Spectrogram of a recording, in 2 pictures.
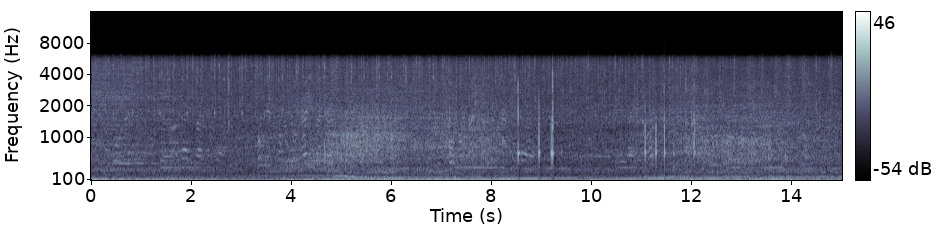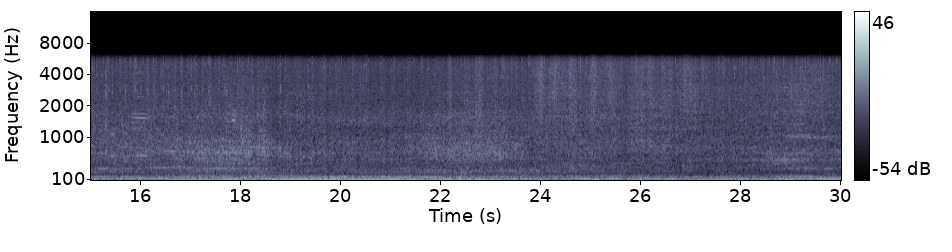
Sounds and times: Clock: 0.0s - 30.0s
Speech: 0.3s - 19.6s.

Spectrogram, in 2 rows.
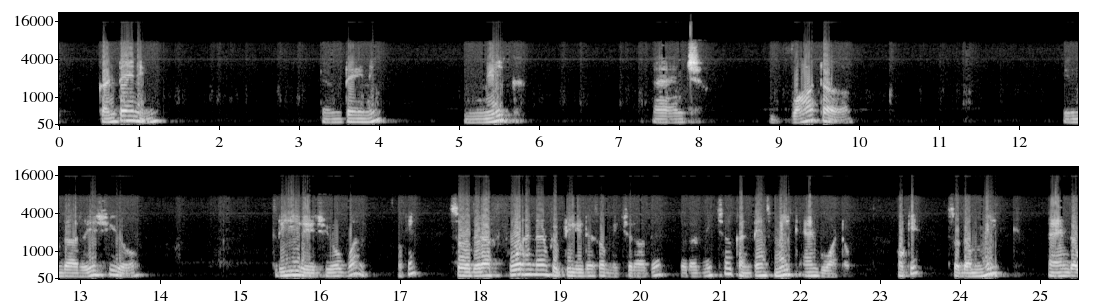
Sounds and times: Speech: 0.5s - 1.4s, 3.3s - 4.1s, 5.1s - 5.9s, 7.4s - 8.1s, 8.9s - 10.0s, 12.6s - 13.8s, 15.4s - 25.4s.

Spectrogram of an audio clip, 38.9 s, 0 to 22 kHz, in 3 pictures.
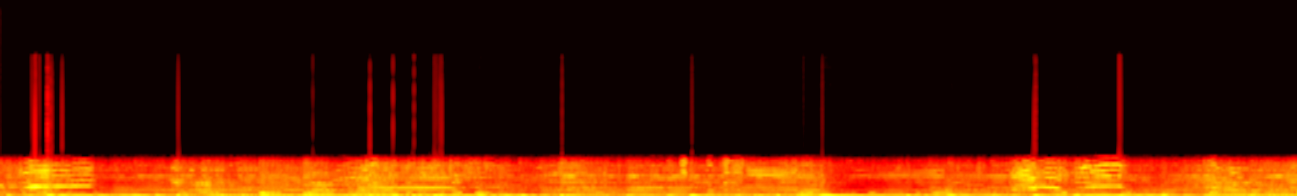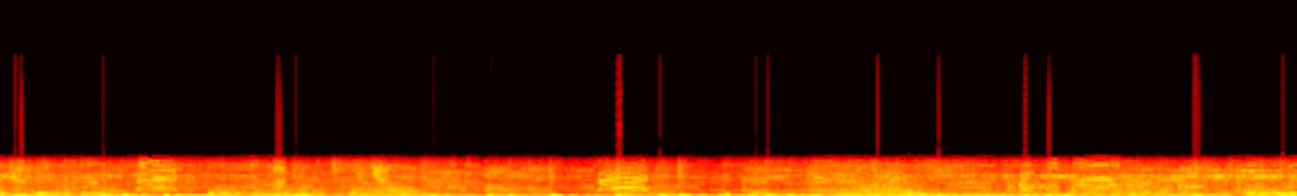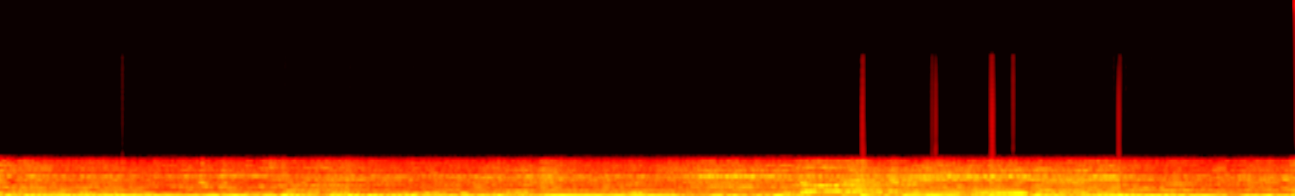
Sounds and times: Male singing: 0.0s - 1.0s, 1.6s - 17.7s, 18.9s - 27.5s, 28.5s - 38.8s
Music: 0.0s - 38.8s.

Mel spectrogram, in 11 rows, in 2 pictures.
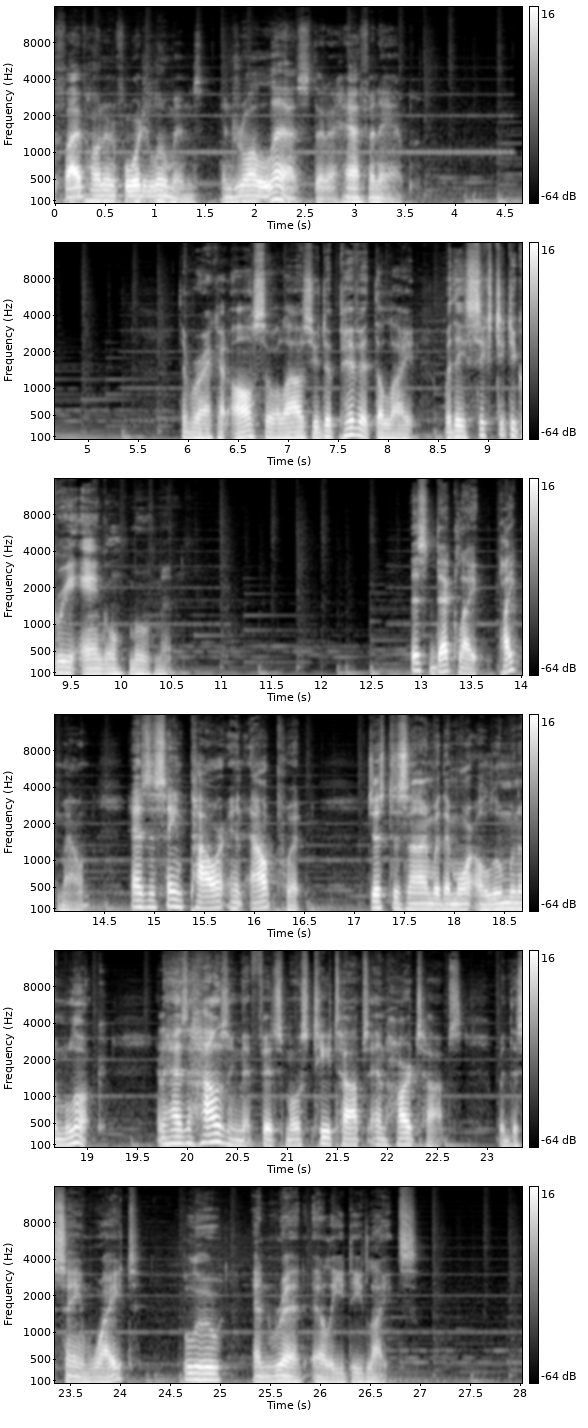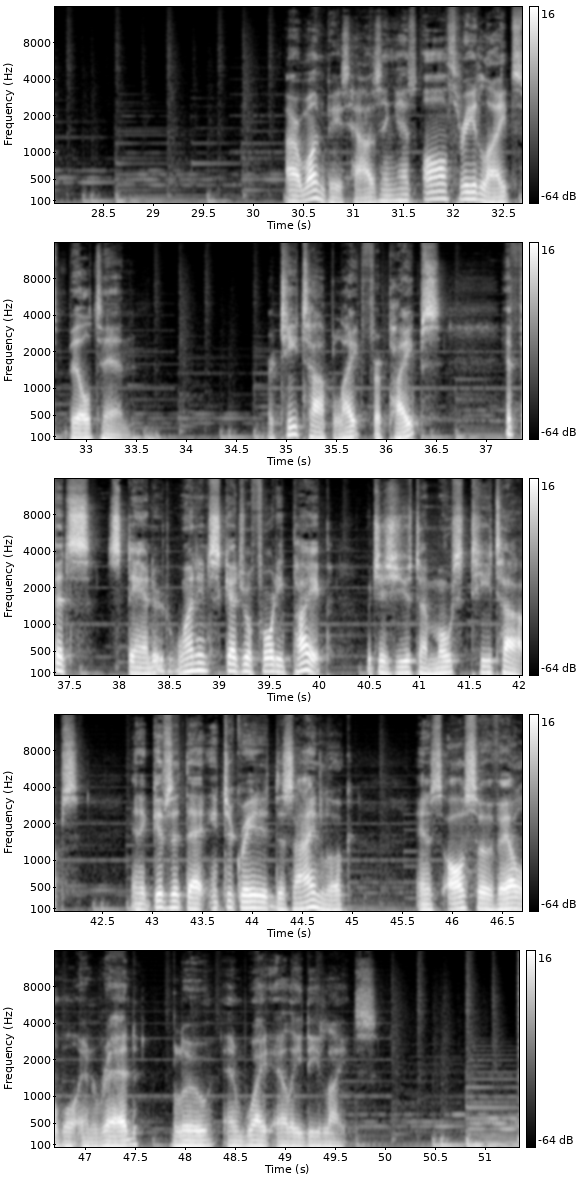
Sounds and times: Speech: 0.0s - 3.6s, 5.9s - 10.6s, 12.9s - 16.5s, 17.2s - 27.0s, 30.3s - 33.6s, 34.8s - 36.6s, 37.2s - 45.0s, 45.7s - 50.0s
Music: 0.0s - 51.3s.

